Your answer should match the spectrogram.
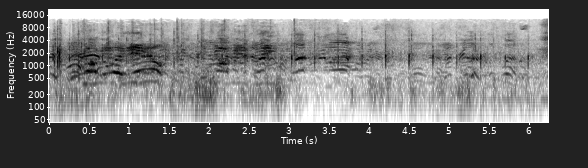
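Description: Several indistinct voices of rugby players shouting and calling to each other on the field during play, overlapping, with many short clicks mixed in.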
